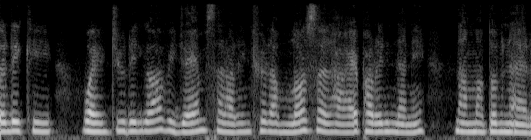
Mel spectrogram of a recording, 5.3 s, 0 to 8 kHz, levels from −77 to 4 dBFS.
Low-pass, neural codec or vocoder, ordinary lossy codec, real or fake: 7.2 kHz; codec, 16 kHz in and 24 kHz out, 0.4 kbps, LongCat-Audio-Codec, fine tuned four codebook decoder; AAC, 48 kbps; fake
